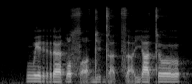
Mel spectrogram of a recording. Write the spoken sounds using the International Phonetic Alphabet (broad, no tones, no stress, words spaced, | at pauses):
wɪ rɐ ɗʏsˤa̰ dyda̰t͡sa̰ jato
